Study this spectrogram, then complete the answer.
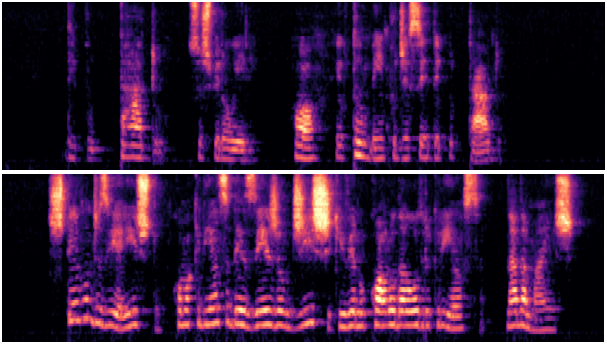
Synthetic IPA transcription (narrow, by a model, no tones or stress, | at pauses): d̪eput̪ad̪ʊ̰suʃpiɾowelɪ | ɔewt̪ɐ̃mbẽj̃pod͡ʒiɐseɾd̪eput̪a̰d̪ʊ | iʃt̪evɐ̃w̃d͡ʒiziɐiʃt̪ʊkõmʊɐkɾiɐ̃sɐd̪ezeʒɐud͡ʒiʃt͡ʃɪkɪvẽnʊkɔlʊd̪ɐowt̪ɾɐkɾiɐ̃sɐ | nad̪ɐmajs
